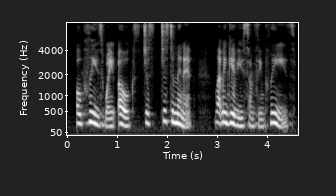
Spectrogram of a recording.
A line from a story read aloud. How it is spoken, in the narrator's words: Rosie pleaded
